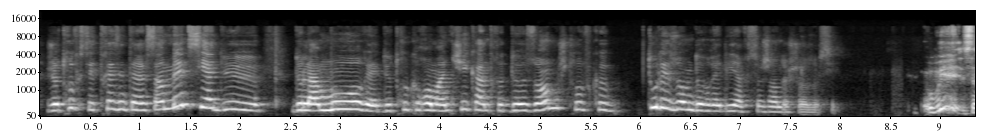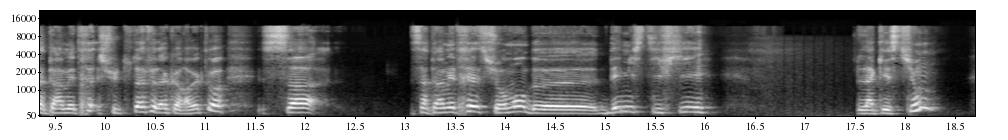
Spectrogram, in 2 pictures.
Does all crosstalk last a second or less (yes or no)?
yes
